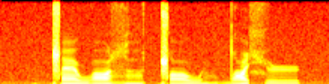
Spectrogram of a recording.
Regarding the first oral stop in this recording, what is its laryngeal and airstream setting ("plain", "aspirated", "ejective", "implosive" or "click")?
click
